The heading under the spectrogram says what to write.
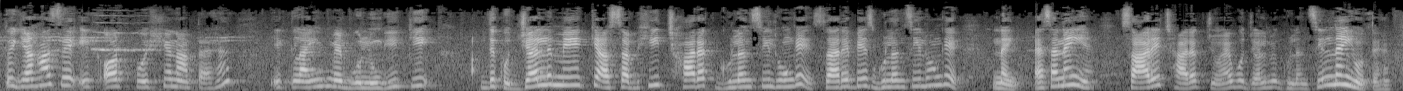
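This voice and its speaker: A woman's voice: on the high side, a little hiss or hum. A woman teaching a science lesson over slides, often checking in with rhetorical questions and mixing English terms into her explanations.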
